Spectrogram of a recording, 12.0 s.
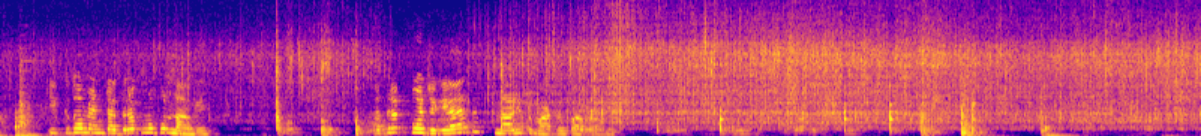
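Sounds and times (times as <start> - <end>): spoon knocking and scraping a pan: 0.0 - 0.4, 2.7 - 3.9, 5.3 - 11.0
frying sizzle in a pan: 0.0 - 12.0.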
